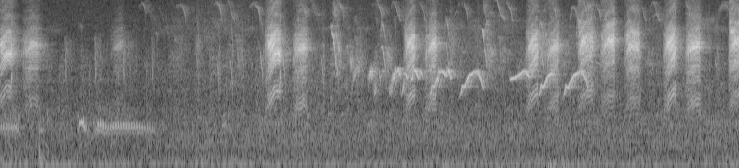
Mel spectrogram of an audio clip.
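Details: African paradise flycatcher singing and breeding in a camp-site at an Etosha safari lodge: bursts of sharp, high chirps about twice a second, with slurred, arching whistles midway and a faint low hum beneath.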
